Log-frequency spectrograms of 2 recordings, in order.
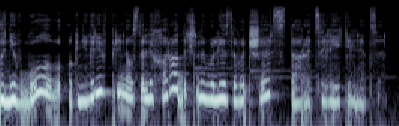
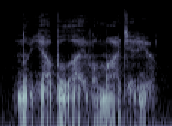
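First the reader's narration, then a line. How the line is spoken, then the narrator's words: Barely audible whisper. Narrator (Russian): еле слышно шептала Щербатая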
